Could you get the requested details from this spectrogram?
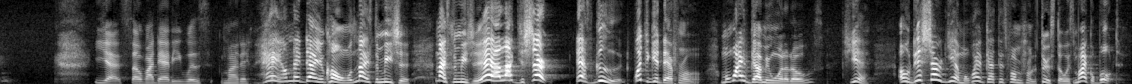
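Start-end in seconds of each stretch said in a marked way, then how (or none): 3.2-8.8 loud, high, hearty mock greeting; booming dad impression. Daughter imitating loud father meeting people, booming. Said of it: "he was so, so loud". 9.0-14.0 loud, raised, proud mock boasting; booming dad impression. Daughter imitating loud father showing off his shirt, booming. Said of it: "he was so, so loud".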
